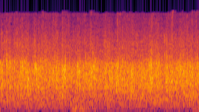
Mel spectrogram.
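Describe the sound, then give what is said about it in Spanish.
A steady burst of applause from a sizable crowd, given to journalist Carlos Enrique Bayo of Público at the start of a radio section, dense overlapping clapping at a constant loudness throughout, with no voices on top. “Avui ho farem al revés, li tirem aquest aplaudiment.”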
